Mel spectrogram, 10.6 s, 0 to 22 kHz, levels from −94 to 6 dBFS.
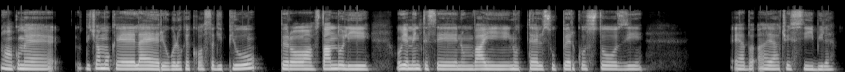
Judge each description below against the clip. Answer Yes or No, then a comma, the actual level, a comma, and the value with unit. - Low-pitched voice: No, high, 190 Hz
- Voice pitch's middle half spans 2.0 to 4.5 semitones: No, narrow, 1.0 semitones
